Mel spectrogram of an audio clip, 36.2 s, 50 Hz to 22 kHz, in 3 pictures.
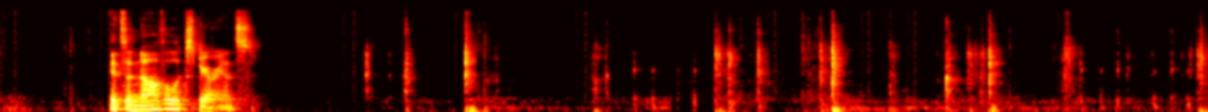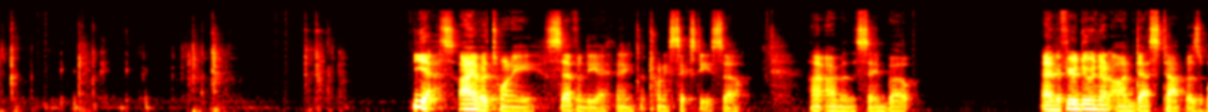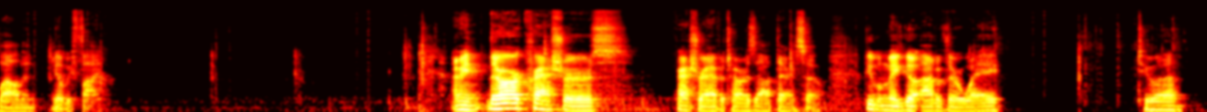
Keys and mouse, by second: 0.0-0.5 typing, 1.8 Tab, 2.3 s, 3.5 g, 4.5 g, 5.8 z, 7.0 s, 7.9 ctrl+z, 8.2 Tab, 8.4 click, 8.5-15.7 shift+middle drag, 9.5 s, 11.8 s, 12.7 Tab, 13.8 s, 15.0 g, 18.3 Tab, 21.0-22.9 drag, 23.2-24.3 drag, 24.3 middle click, 24.8 shift+click, 24.9-35.5 shift+middle drag, 26.1 i, 28.2 e, 29.4 Tab, 31.9 Tab, 32.4 Tab, 33.0 Tab, 33.7 s, 34.9 ctrl+z, 35.2 a, 35.5 s.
